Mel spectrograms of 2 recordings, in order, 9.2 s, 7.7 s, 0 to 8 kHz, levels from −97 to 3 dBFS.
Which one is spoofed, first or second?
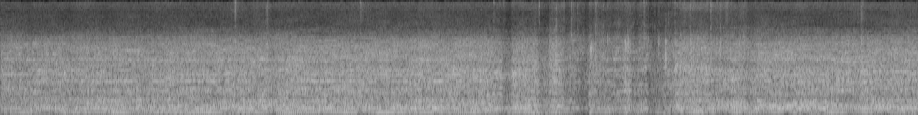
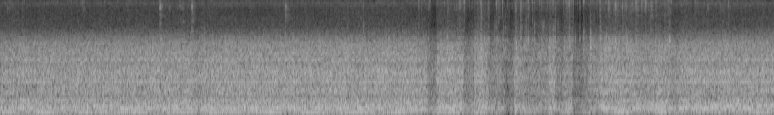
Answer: first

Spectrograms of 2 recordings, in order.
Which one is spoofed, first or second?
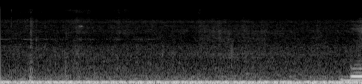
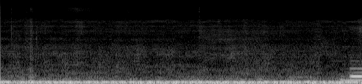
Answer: second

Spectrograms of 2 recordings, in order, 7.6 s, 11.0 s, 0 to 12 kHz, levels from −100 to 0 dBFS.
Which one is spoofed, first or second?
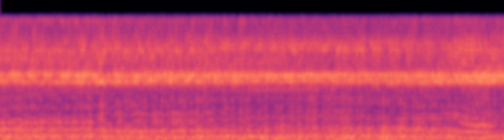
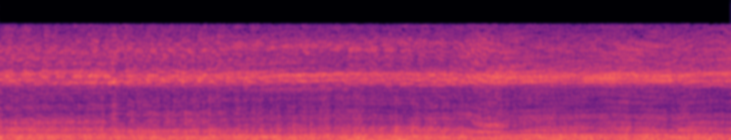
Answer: first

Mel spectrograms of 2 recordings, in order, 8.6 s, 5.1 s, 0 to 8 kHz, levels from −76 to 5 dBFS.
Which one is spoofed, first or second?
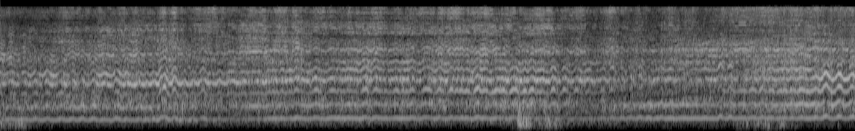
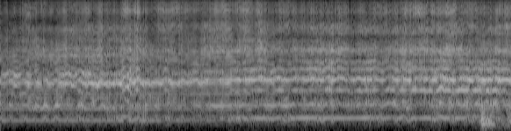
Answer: second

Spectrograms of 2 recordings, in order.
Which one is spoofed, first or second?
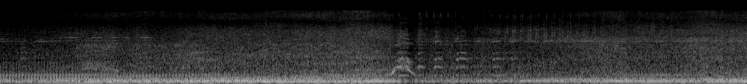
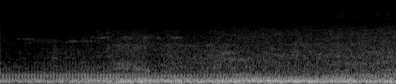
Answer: second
